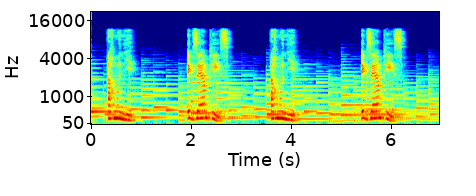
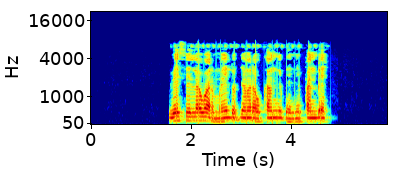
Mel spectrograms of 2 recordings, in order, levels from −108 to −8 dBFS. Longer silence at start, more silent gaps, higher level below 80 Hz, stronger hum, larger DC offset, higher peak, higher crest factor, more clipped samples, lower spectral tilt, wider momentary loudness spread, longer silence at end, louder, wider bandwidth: second, 0 s vs 1.55 s; neither; second, -66 dBFS vs -54 dBFS; neither; neither; about the same, -2 dBFS vs 0 dBFS; about the same, 20 dB vs 20 dB; neither; about the same, -5 dB/octave vs -5 dB/octave; first, 16 LU vs 8 LU; second, 0 s vs 1.2 s; about the same, -20 LUFS vs -18 LUFS; first, 12 kHz vs 7.6 kHz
